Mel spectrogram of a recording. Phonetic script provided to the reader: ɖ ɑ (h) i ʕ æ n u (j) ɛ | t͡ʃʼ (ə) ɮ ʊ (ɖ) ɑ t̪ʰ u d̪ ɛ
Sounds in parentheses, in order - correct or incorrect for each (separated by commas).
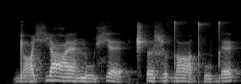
incorrect, incorrect, correct, incorrect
